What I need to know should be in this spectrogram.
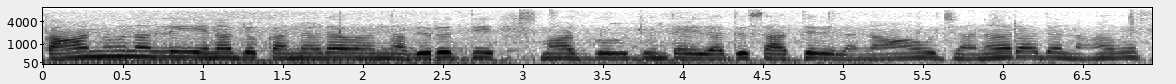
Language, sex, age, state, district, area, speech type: Kannada, female, 18-30, Karnataka, Dakshina Kannada, rural, spontaneous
